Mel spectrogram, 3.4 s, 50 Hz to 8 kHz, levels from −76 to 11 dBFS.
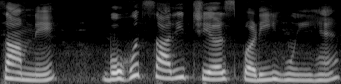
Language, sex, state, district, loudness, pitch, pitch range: Hindi, female, Punjab, Pathankot, -16 LUFS, 235 Hz, 205-265 Hz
